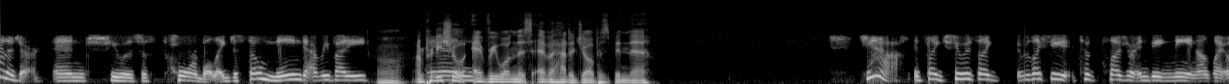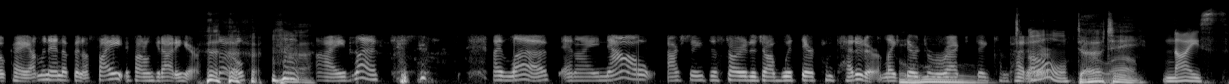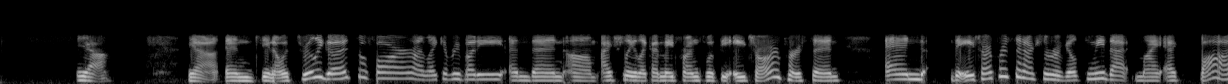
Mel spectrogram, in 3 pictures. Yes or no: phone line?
yes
